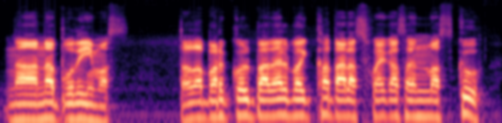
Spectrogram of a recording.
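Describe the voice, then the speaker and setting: A man's voice: mid-range voice, level tone, moderate pace, bright, forceful tone, clear, resonant tone, no room sound, close to an everyday voice. A man as a piercing, earnest Bulgarian woman. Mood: earnest, proud. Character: earnest Bulgarian woman greengrocer, former synchronised swimmer. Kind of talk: radio sketch comedy acting.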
